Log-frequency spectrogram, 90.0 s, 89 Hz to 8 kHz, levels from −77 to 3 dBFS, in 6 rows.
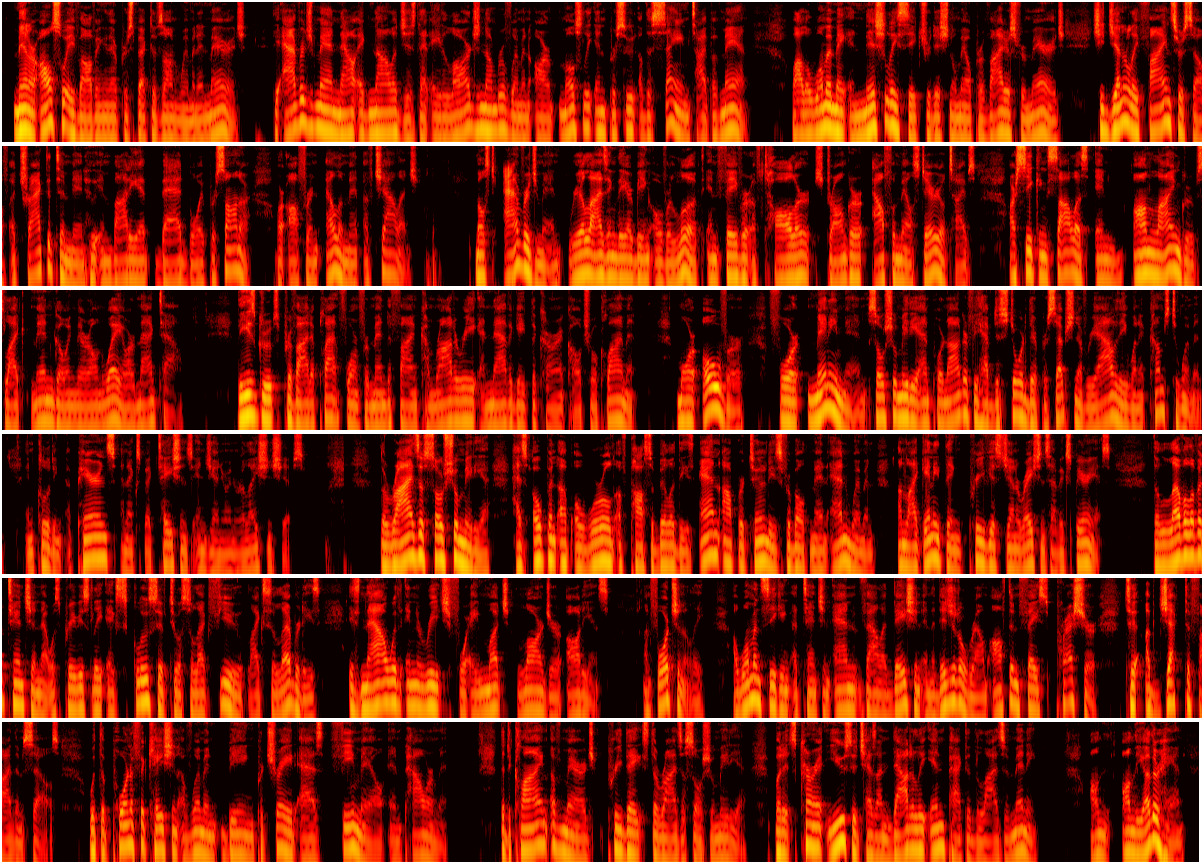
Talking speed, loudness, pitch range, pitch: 155 wpm, -29 LUFS, 95-125 Hz, 110 Hz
